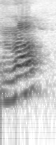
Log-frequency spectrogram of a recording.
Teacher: जब आप रा का उच्चारण करते हैं तो जिह्वा हल्का ऊपर उठ जाती है, यानी मुड़ जाती है, बेलनाकार हो जाती है। ठीक है, उनमें लुंठन आ जाता है, मोड़ आ जाता है, इसीलिए रा को लुंठित वर्ण भी माना जाता है, कहा जाता है। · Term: प्रकंपित वर्ण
